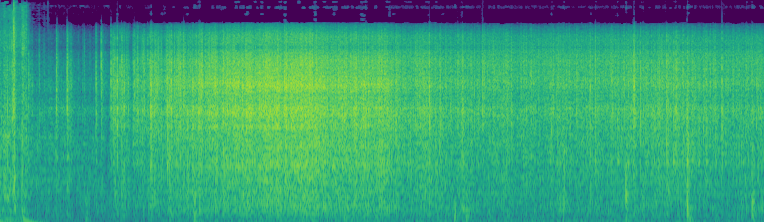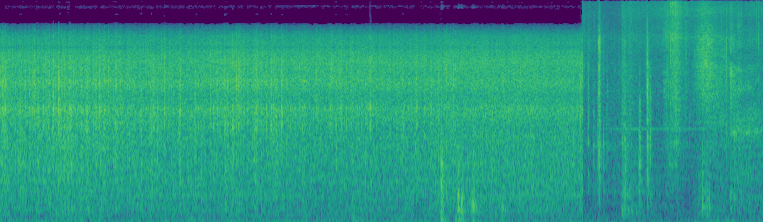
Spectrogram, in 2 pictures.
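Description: Lawn-thickener granules (grass seed mixed with fertilizer pellets) poured from a bag into the plastic hopper of a Scotts Elite broadcast spreader. The falling grains make a steady hiss, loudest about two to four seconds in, then thinning out.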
